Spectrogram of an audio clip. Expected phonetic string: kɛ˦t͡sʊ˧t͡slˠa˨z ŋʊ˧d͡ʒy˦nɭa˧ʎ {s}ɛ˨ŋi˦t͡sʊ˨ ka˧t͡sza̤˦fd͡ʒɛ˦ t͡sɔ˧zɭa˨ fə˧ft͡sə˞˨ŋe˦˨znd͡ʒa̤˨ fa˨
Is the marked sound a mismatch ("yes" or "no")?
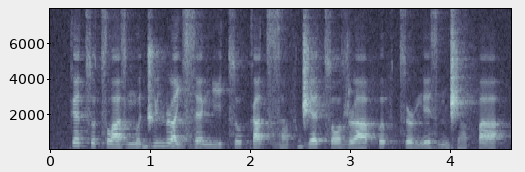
yes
